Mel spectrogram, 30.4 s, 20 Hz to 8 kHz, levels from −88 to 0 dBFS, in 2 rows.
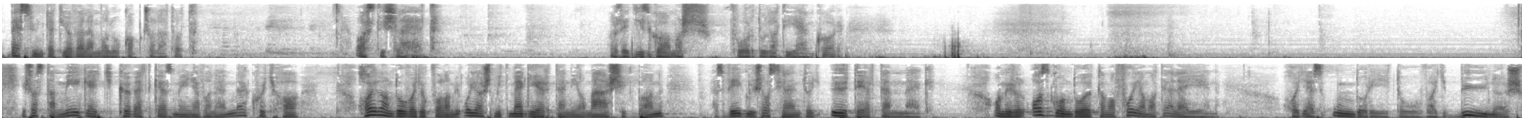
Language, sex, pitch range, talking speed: Hungarian, male, 95-115 Hz, 95 wpm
